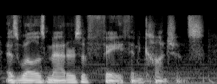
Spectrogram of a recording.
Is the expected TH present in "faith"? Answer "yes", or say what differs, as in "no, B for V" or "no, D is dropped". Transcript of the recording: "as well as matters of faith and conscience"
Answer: yes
